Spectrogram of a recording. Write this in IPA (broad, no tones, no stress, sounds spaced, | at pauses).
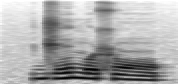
d͡ʒ e ŋ o ʂ õ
